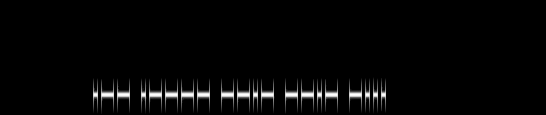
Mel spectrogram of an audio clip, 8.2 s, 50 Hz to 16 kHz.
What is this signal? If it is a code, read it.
Morse code, heard as a keyed tone, about 20 wpm, 700 Hz. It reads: W1QQB
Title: USA Call Signs - 5 Characters - Repeated 2x - 20wpm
